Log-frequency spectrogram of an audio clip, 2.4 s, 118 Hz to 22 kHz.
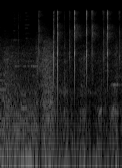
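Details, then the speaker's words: Honda CG 125 special edition 2024 motorcycle with a self-start fault, starter relay on the bench connected to a battery; sharp dry clicks, about four a second and slightly uneven, as the button is pressed, relay suspected as the cause. "यह देखते देखना यह टक take करती है मैं button दबा रहा हूं इधर"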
